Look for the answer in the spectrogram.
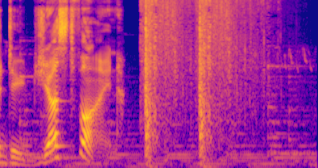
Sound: hammer thudding; upbeat calm music

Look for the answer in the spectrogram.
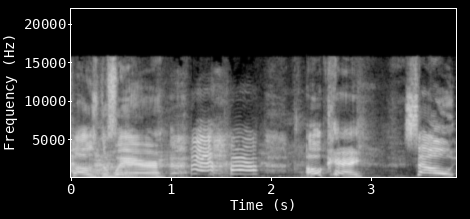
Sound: judge laughs; audience laughing

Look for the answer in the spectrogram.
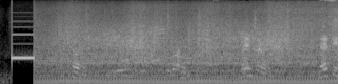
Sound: tone dings; machine whirs

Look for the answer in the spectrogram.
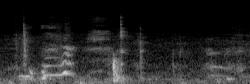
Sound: hallway chatter

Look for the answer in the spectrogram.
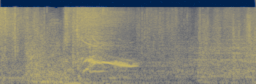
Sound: cries out

